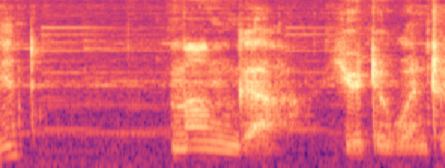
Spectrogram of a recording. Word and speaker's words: manga: It's manga because it's heiban pattern.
